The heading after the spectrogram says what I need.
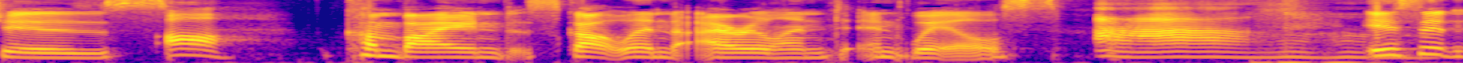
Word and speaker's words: Wales: Yeah, the 69% is the Celtic origin, which is combined Scotland, Ireland, and Wales.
